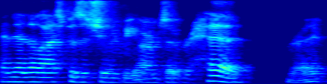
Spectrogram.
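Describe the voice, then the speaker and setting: A woman is speaking. Room echo can be heard. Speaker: fitness instructor. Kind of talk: exercise class instruction.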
